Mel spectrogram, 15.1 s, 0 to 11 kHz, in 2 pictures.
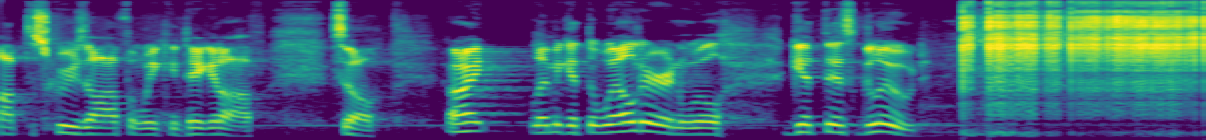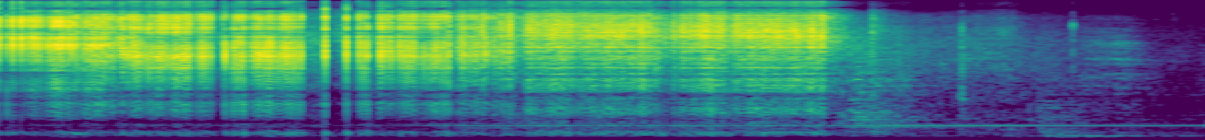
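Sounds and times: faint hum: 0:00.0 - 0:15.0
welder arc crackling: 0:06.0 - 0:13.0.

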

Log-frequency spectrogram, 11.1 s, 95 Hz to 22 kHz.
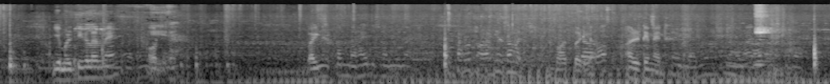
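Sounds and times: engine idling: 0:03.2 - 0:11.0.

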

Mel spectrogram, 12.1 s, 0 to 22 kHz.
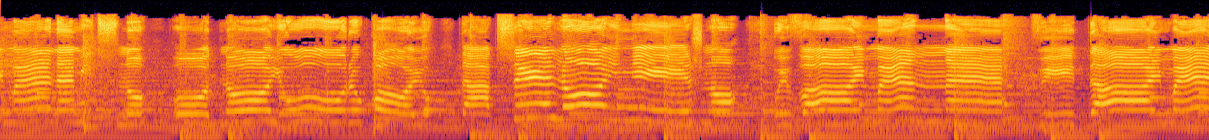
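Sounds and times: backing track with bass line: 0:00.0 - 0:12.0
girl singing into a microphone: 0:00.0 - 0:12.0.

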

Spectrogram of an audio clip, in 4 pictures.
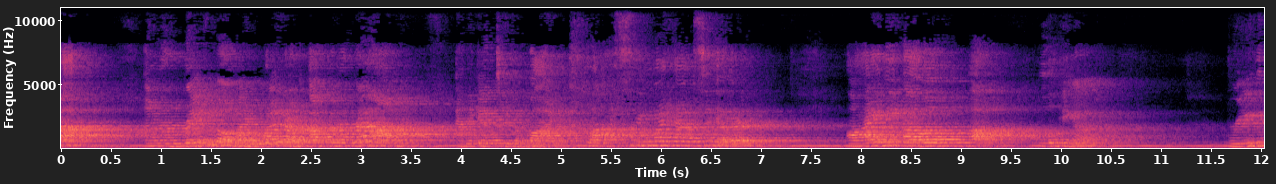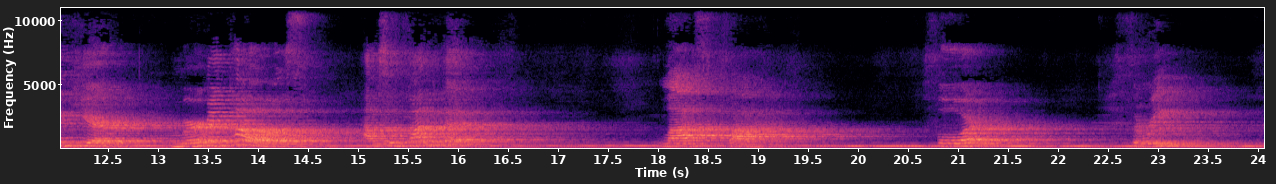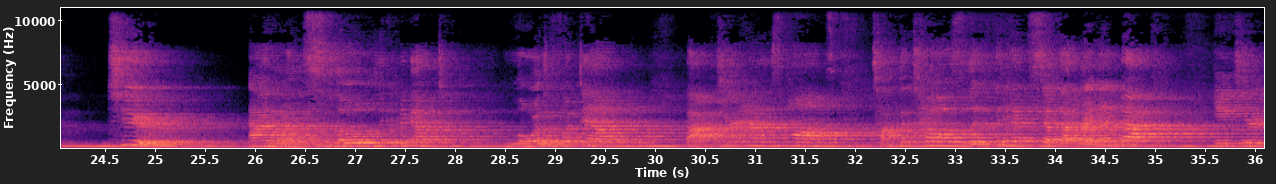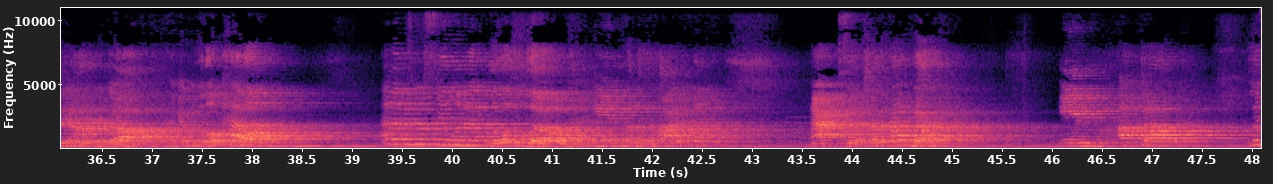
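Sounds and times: woman speaking: 0:00.0 - 0:07.0, 0:07.8 - 0:10.5, 0:11.6 - 0:12.6, 0:13.2 - 0:14.5, 0:15.1 - 0:16.2, 0:18.0 - 0:19.4, 0:20.8 - 0:21.4, 0:22.8 - 0:23.2, 0:24.6 - 0:25.2, 0:26.0 - 0:38.6, 0:39.2 - 0:45.1, 0:46.0 - 0:48.0
woman talking: 0:00.0 - 0:07.0, 0:07.8 - 0:10.4, 0:11.6 - 0:12.6, 0:13.2 - 0:14.5, 0:15.1 - 0:16.2, 0:18.0 - 0:19.4, 0:20.8 - 0:21.4, 0:22.8 - 0:23.2, 0:24.6 - 0:25.2, 0:26.0 - 0:38.5, 0:39.3 - 0:45.1, 0:46.0 - 0:48.0
soft background music: 0:00.0 - 0:48.0.

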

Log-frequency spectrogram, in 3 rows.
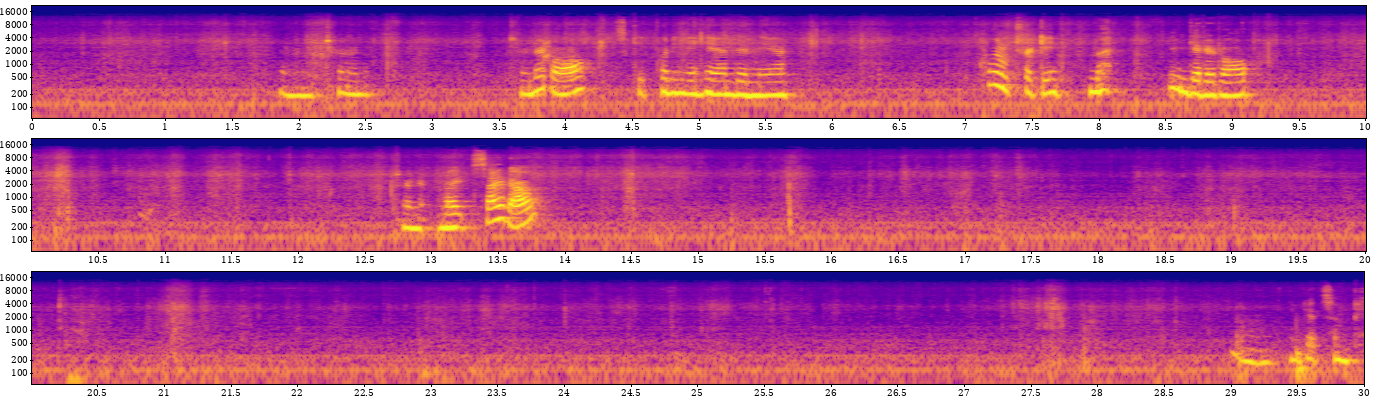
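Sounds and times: cloth rustling: 0:00.0 - 0:29.0
low room hum: 0:00.0 - 0:30.0.

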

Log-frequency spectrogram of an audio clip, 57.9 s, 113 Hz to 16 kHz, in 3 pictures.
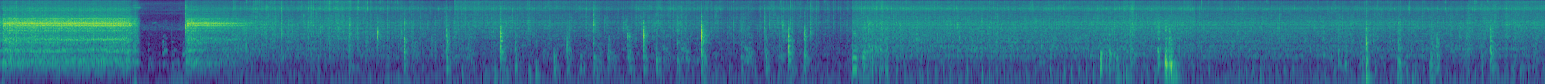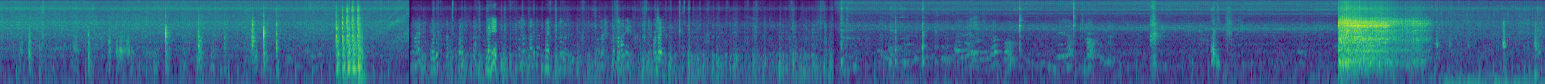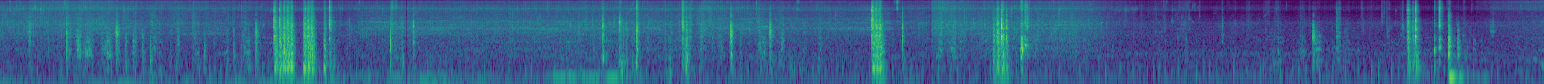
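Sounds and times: oil sizzling: 0:00.0 - 0:24.5, 0:29.8 - 0:52.9
spatula scraping and tapping pan: 0:05.0 - 0:10.2, 0:38.1 - 0:42.7
low hum: 0:37.2 - 0:47.0.

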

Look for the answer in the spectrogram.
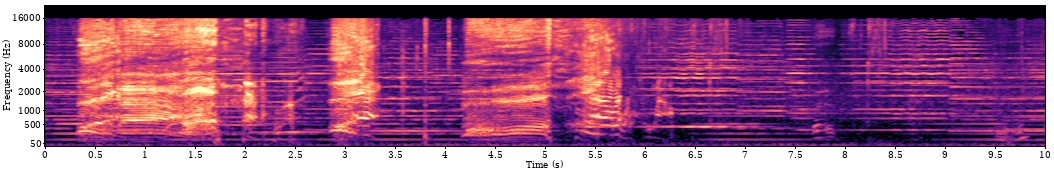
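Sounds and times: background music: 0:00.0 - 0:10.0
man grunting and groaning: 0:00.3 - 0:03.4, 0:04.2 - 0:06.5.

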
